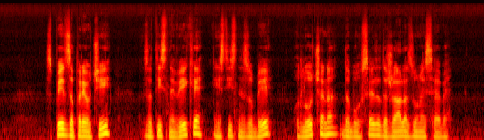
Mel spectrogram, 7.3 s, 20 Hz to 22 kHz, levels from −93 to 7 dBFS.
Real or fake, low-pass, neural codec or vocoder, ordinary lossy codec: fake; 19.8 kHz; vocoder, 44.1 kHz, 128 mel bands, Pupu-Vocoder; none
